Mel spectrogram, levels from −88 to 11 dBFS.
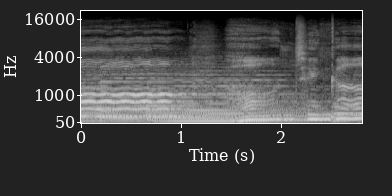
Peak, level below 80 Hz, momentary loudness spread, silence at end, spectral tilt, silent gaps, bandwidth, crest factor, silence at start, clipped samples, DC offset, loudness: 0 dBFS; -32 dBFS; 5 LU; 0 s; -7 dB/octave; none; 14.5 kHz; 12 dB; 0 s; under 0.1%; under 0.1%; -13 LUFS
